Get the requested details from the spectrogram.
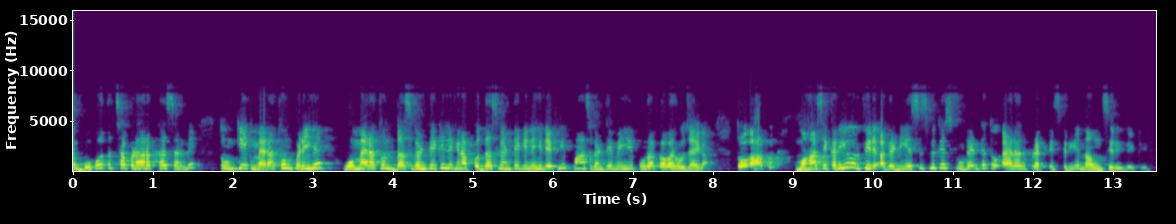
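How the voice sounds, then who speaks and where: A woman's voice: high voice, dull audio. A woman teacher giving casual study guidance, repeating key points and answering her own questions. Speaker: exam-prep teacher.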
